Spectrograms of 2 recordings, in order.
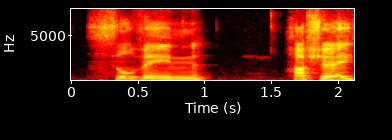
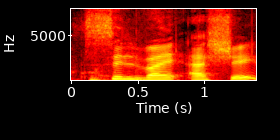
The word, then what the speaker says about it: Sylvain Hache: Also, next up, we have Sylvain Hache. Did I say it right? Oh, that was nice, Michael. Sylvain Hache.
